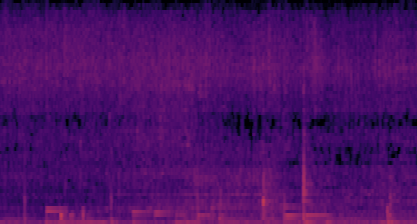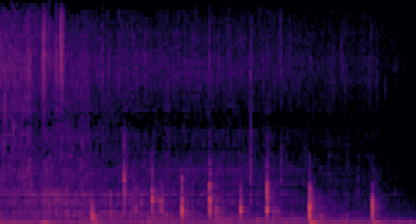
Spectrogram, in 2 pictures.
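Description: Tomato paste frying into an onion mixture for a watermelon rind curry, with a low sizzle, running water in the background and a steady series of sharp spoon taps and scrapes.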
